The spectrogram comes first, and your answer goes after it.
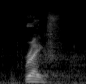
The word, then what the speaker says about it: Rafe: very close to me rafe pronounced like a dog throwing up we are you sure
